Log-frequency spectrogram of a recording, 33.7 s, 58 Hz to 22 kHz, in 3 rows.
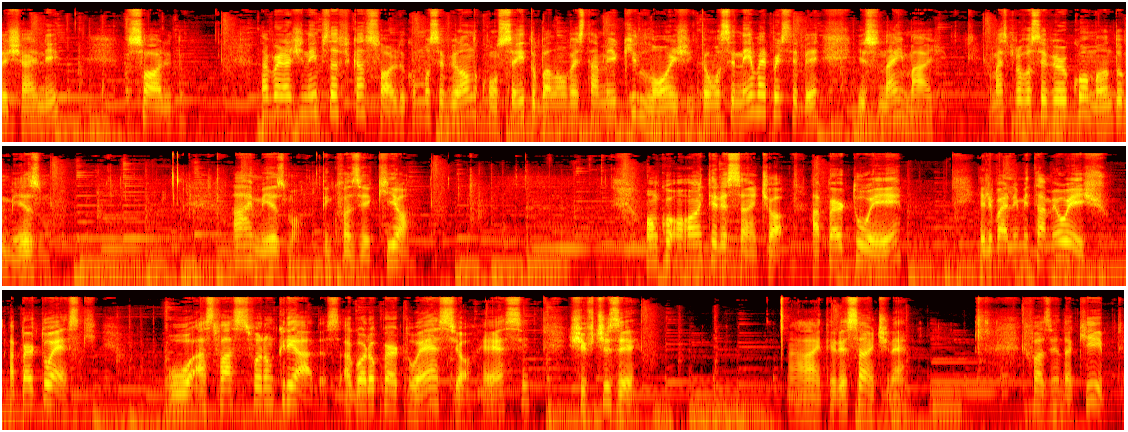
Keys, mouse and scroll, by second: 2.1 middle click, 2.6-3.2 scroll up 3, 3.5-7.0 typing, 4.7 middle click, 5.0-5.7 scroll down 4, 8.6 o, 9.6 s, 9.6 z, 9.8 middle click, 10.2 g, 11.2 middle click, 11.6 s, 12.3 a, 13.2 KP_1, 13.6-14.1 scroll up 3, 14.1 ctrl+r, 15.1 a, 15.5 middle click, 15.8 ctrl+Tab, 17.1 alt+shift+right click, 19.5 e, 25.9 shift+middle click, 26.9 s, 30.6 a, 30.6 middle click, 31.7 KP_1, 32.4-33.7 right drag, 32.8 ctrl+r, 32.9 g.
